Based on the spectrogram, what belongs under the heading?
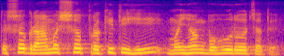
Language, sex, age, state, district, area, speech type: Sanskrit, male, 18-30, West Bengal, Murshidabad, rural, spontaneous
